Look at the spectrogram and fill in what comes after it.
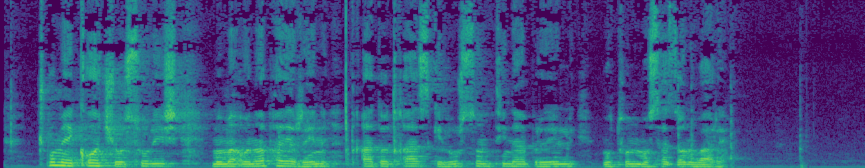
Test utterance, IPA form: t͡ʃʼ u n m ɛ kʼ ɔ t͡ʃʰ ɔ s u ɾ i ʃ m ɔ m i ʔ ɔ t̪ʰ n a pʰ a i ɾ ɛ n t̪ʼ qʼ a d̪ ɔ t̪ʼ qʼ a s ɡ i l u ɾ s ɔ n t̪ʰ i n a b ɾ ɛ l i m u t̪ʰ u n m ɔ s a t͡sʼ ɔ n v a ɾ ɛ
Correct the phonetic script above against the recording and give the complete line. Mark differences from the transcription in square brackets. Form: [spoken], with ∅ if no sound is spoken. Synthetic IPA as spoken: t͡ʃʼ u [∅] m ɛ kʼ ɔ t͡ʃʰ ɔ s u ɾ i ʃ m ɔ m [a] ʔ ɔ [∅] n a pʰ a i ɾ ɛ n t̪ʼ qʼ a d̪ ɔ t̪ʼ qʼ a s ɡ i l u ɾ s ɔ n t̪ʰ i n a b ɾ ɛ l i m u t̪ʰ u n m ɔ s a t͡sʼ ɔ n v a ɾ ɛ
